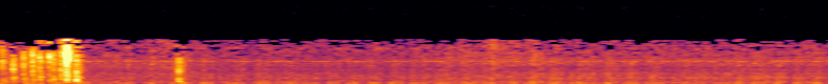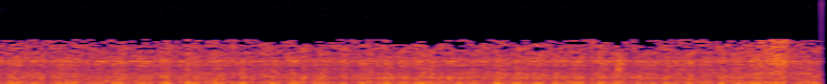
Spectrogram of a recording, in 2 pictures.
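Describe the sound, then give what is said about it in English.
Someone typing on a computer keyboard: a soft, steady patter of rapid key clicks running throughout, with a couple of sharper taps near the beginning. “I'm sure you're just loving listening to me type.”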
